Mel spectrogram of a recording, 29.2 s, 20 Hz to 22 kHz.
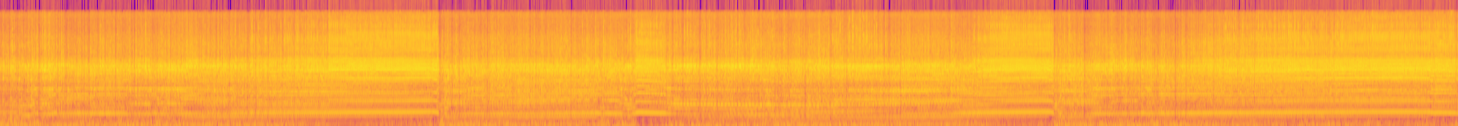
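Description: A 250 cc production racing motorcycle engine running at high revs, heard from an onboard camera with wind rush on the microphone. The pitch climbs slowly and drops sharply at upshifts about 9 seconds and 21 seconds in. Around 13 seconds in the revs break briefly, then the engine pulls back up from lower revs.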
